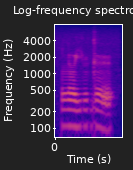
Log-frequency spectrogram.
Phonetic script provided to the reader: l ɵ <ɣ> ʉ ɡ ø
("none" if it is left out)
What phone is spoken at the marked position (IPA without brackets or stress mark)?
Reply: j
